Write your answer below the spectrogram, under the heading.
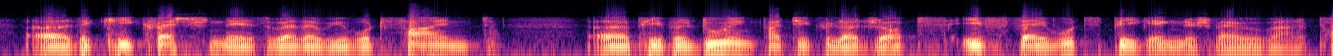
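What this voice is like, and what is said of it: Strong German accent in English. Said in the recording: “I thought I could tell from your accent that you're German ... your English is very good, but you do have quite a strong German accent”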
